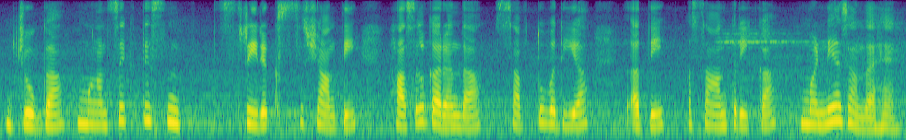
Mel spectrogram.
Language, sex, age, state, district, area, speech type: Punjabi, female, 18-30, Punjab, Sangrur, rural, spontaneous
